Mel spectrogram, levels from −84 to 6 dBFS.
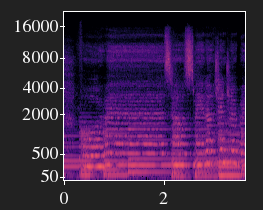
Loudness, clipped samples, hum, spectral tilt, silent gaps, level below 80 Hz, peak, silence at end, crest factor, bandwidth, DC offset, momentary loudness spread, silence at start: -31 LUFS; under 0.1%; none; -4.5 dB/octave; none; -44 dBFS; -18 dBFS; 0 s; 14 dB; 17 kHz; under 0.1%; 4 LU; 0 s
